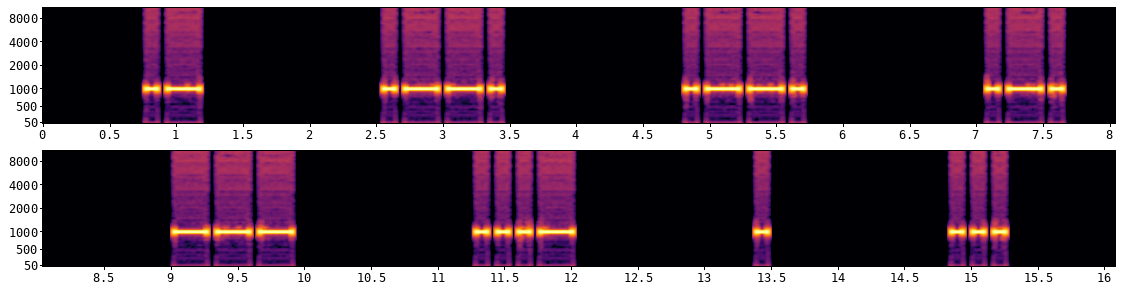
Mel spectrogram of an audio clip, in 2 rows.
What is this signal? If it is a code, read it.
Morse code, heard as a keyed tone, about 15 wpm, spaced as for 5 wpm, 1000 Hz. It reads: APPROVES
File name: qotdfiles / 5wpm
